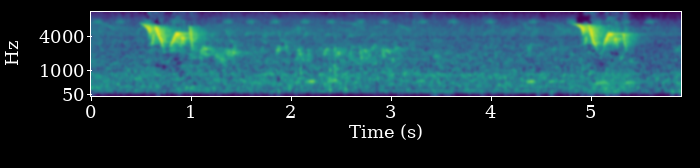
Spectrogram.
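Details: Family group of sunbirds: a loud rapid cluster of high, down-slurred chips, soft twittering, then another bright burst about four seconds later, over insect hiss.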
